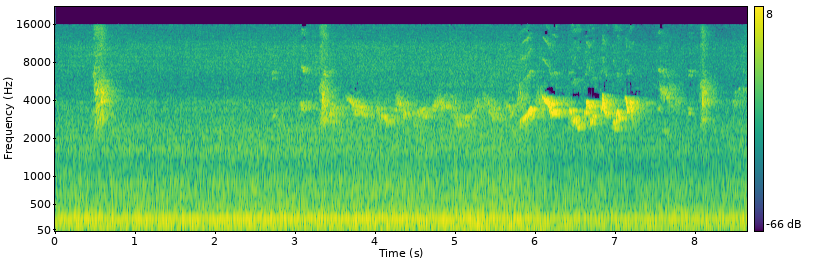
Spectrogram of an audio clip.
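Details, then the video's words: Captive ultramarine grosbeak, offspring of mutation-bred parents, singing to warm up birds for song tournaments. Faint scattered notes give way to a clear, rapid warbled phrase of rising and falling whistles near the end, over a steady low hum. "ESQUENTE seu AZULÃO em 5 MINUTOS"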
